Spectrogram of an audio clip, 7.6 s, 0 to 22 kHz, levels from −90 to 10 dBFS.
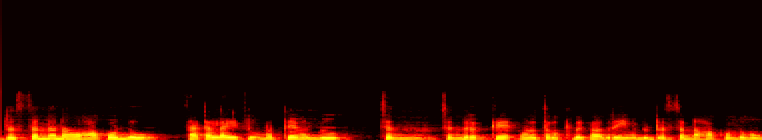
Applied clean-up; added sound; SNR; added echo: neural mask model DeepFilterNet 3.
